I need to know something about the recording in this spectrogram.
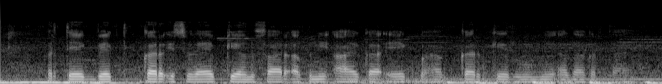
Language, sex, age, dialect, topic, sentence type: Hindi, male, 18-24, Awadhi Bundeli, banking, statement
